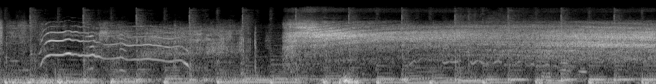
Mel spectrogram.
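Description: Cola foam hissing as it sprays under pressure out of a 2-litre Diet Coke bottle from the Mentos reaction, starting about three seconds in and holding steady to the end. Background music plays throughout, with a high wavering tone in the first two seconds.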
